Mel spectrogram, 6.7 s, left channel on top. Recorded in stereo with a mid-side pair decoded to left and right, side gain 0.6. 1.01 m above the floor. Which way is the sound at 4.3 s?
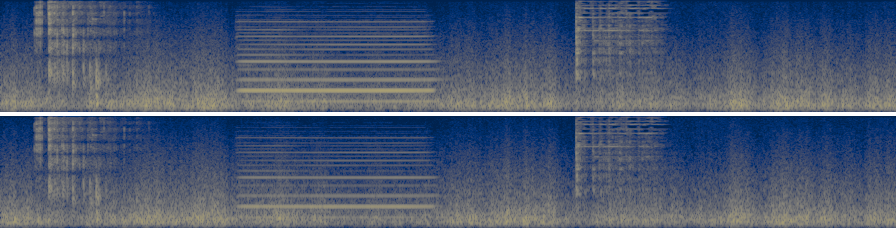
20° left.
